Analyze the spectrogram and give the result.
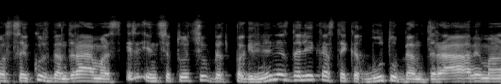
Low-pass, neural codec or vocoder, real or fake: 10.8 kHz; none; real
